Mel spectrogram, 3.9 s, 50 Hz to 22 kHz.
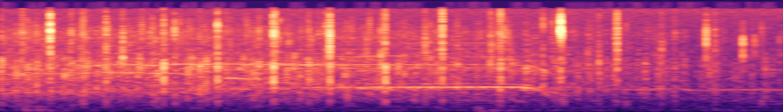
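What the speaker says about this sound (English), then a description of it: "Let's give a big round of applause for the class of 2022 Honorable Mention Medalist Awards" A crowd at a high school graduation ceremony applauds the class of 2022 honorable mention medalists, a steady, moderate wash of many hands heard from a distance. A faint tone and scattered sharper claps run through it.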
